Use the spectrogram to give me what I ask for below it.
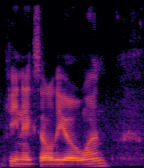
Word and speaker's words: Fenix LD01: That's a 01, not the letter O, but pronounced Fenix LD01.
